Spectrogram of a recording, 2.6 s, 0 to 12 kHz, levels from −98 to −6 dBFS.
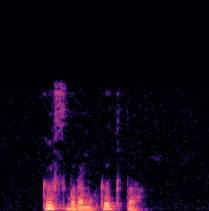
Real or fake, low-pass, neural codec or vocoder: real; 7.2 kHz; none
